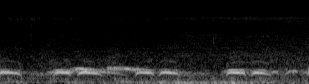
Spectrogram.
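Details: Spotted dove in captivity giving soft, low, hollow coos in short arched pairs, repeated several times over a few seconds, over a faint background hum.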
